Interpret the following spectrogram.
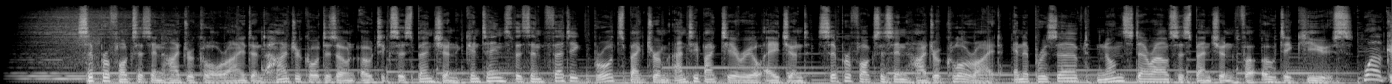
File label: elearning training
